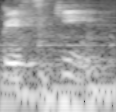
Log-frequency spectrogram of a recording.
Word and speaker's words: biscuit: biscuit it's actually written like biscuit but it's pronounced biscuit so this tends to be okay it's very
